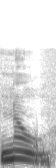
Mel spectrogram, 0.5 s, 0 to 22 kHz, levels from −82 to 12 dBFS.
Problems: constant background noise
